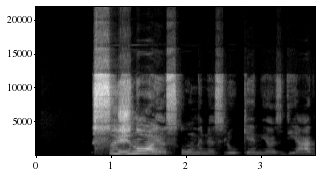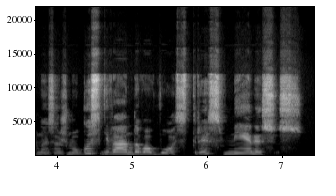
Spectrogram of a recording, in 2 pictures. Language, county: Lithuanian, Telšiai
